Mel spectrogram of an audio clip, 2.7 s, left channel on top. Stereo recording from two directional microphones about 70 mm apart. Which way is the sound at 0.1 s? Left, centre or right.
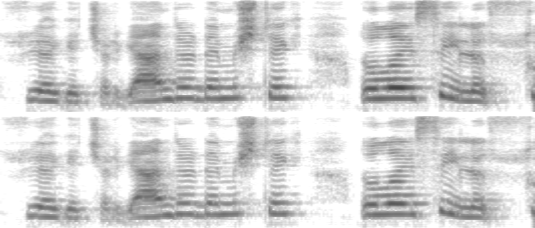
Left.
